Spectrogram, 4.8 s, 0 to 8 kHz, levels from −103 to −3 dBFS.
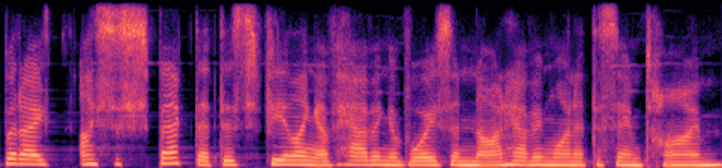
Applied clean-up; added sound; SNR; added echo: neural mask model DeepFilterNet 3.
